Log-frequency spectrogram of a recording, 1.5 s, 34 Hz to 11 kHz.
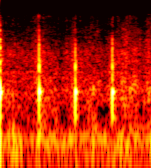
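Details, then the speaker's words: VAZ 2106 rear right shock absorber: three sharp hollow knocks about a third of a second apart at end of travel when fully compressed, with sagged springs; cause suspected, unconfirmed. "конце хода когда он сжат тогда тарабанит также и 2 интересно почему только правы так выдавал я не знаю"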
